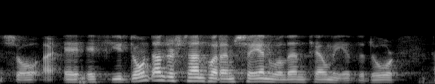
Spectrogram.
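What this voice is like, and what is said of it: Irish accent. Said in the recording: “You can tell that I'm the Irish one. ... I can't really help my accent.”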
